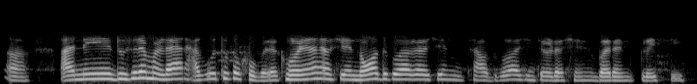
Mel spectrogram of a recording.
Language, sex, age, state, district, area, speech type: Goan Konkani, female, 18-30, Goa, Murmgao, rural, conversation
